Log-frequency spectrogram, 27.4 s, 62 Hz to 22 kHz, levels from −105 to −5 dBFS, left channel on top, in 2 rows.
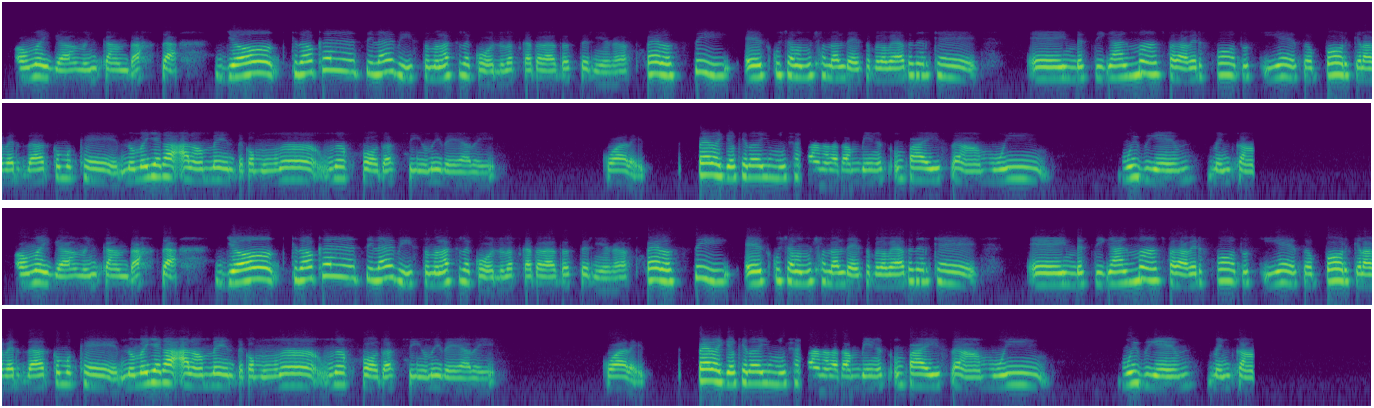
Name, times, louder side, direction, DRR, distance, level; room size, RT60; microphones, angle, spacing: voice 1, 0.1-9.7 10.3-18.6 19.7-20.1 20.7-24.1 24.9-26.2, right 2 dB, 50° right, 5.4 m, -27 dB
head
